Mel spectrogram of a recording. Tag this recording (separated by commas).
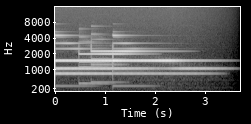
Bell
